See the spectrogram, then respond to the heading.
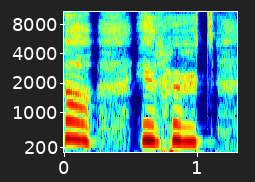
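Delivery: put-on high, loud, whiny crying toddler wail.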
